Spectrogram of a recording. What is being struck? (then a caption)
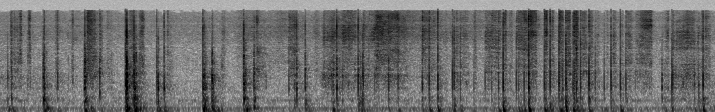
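Hardcover paper book. Fingernails and fingertips scratch and trace across the printed paper cover of a large, flat hardcover book with a nautilus design. The result is a quiet, dry stream of soft scratches and brief tap-like strokes, mostly low and dull with little high-end brightness.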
